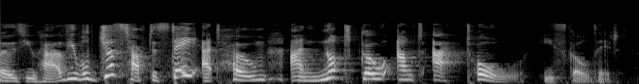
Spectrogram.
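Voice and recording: A passage is being read aloud in a natural voice.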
